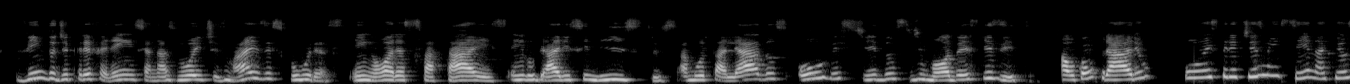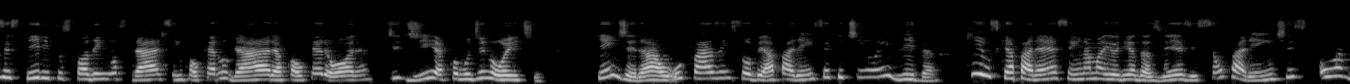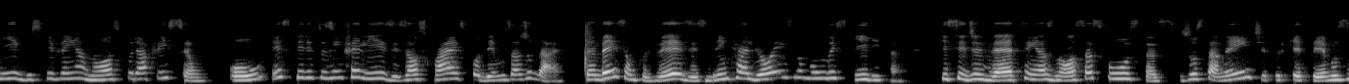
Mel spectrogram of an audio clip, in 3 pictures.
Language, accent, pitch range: Portuguese, Brazilian, 200-280 Hz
